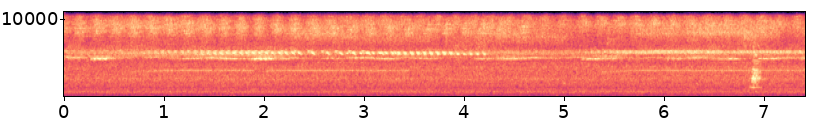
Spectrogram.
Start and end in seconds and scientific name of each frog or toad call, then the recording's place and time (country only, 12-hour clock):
6.8	7.1	Boana albomarginata
Brazil, 11:30pm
